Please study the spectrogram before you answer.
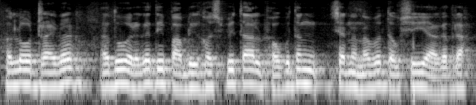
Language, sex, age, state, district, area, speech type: Manipuri, male, 45-60, Manipur, Thoubal, rural, spontaneous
